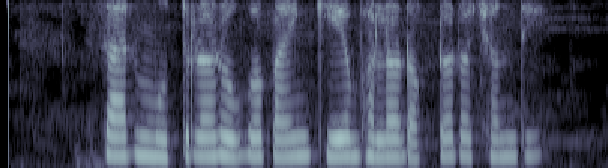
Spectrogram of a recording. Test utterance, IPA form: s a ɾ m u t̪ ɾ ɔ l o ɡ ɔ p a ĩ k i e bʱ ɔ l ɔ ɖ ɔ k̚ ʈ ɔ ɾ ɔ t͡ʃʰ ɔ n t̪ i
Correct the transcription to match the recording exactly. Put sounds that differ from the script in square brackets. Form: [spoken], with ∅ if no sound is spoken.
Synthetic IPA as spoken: s a ɾ m u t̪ ɾ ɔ [ɾ] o ɡ ɔ p a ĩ k i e bʱ ɔ l ɔ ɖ ɔ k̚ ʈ ɔ ɾ ɔ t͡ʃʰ ɔ n t̪ i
